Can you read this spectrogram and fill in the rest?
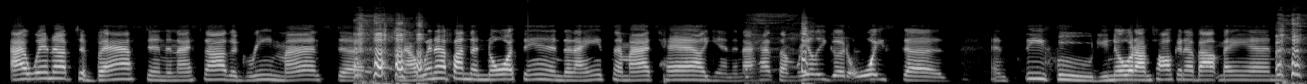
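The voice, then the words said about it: Put-on Boston accent. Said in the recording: “can you do your best Boston accent for us?”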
